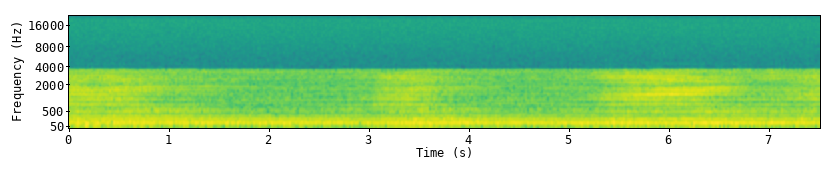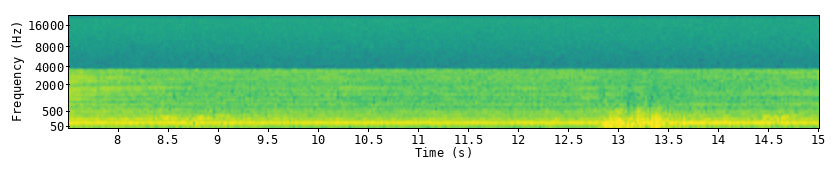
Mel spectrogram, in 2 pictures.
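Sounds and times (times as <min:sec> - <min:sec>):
steady low hum: 0:04.7 - 0:15.0.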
